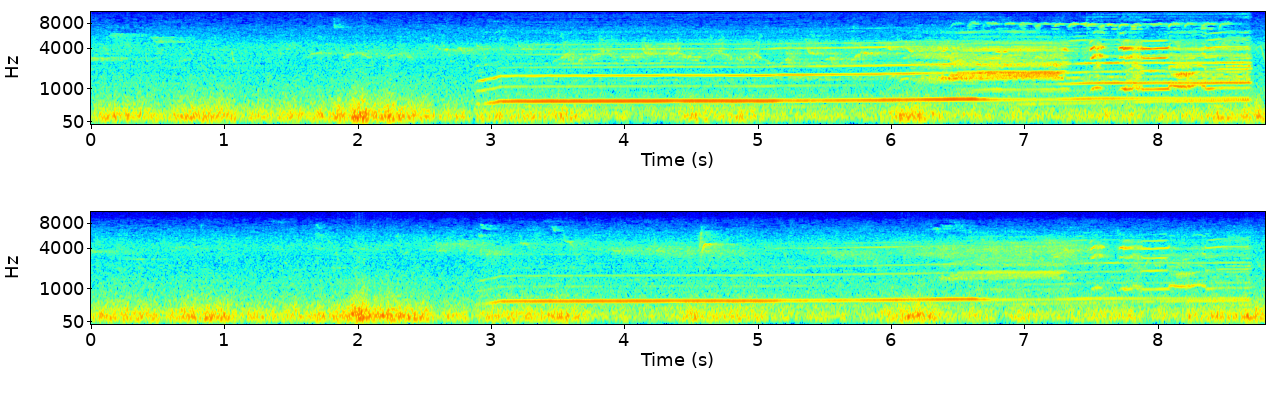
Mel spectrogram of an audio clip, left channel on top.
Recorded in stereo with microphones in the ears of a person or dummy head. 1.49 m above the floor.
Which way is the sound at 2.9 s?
50° left (ahead or behind).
